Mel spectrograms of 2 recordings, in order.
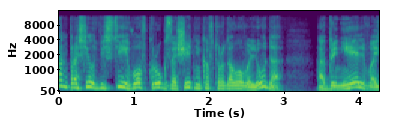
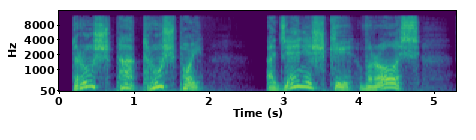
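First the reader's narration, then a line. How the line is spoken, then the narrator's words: Said in Russian. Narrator (Russian): сказал Даниэль по-русски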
